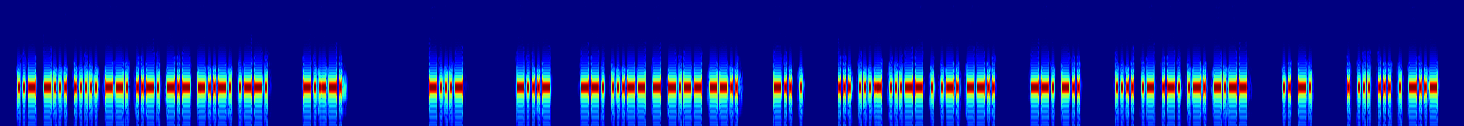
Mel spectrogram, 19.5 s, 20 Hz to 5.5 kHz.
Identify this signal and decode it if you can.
Morse code, heard as a keyed tone, about 36 wpm, 700 Hz. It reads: UB5GFK/P <KN> <BT> <BT> G3TYZ DE SV3ERZ GD HARRY IN ESSEX
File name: UK MASTER QSOs TRAINING / 35WPM / UK MASTER QSOs 0041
